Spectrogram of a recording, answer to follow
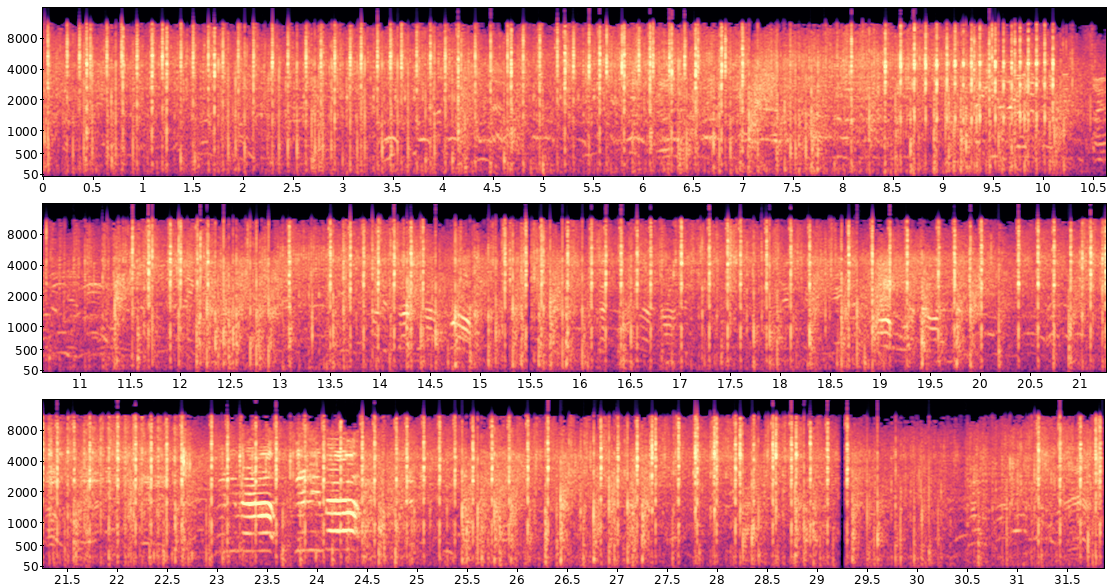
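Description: Rapid paintball marker fire from several guns, a dense stream of sharp pops that runs almost without a break, easing briefly about ten seconds in. Shouted voices rise over the shooting, loudest in two calls about three-quarters of the way through.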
